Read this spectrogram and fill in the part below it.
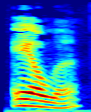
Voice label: portuguese she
